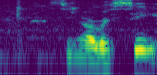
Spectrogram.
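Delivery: very quiet, soft and gentle voice. Retelling how a little lady asked for a receipt: imitating a soft-spoken lady. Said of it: "she came up to me real softly".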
